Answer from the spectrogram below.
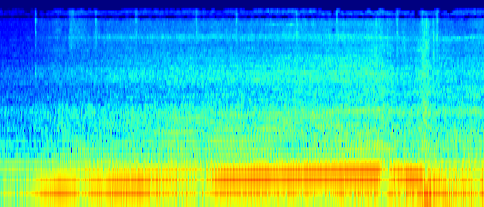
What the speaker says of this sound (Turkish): Çok iyi devir çeviriyor be.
